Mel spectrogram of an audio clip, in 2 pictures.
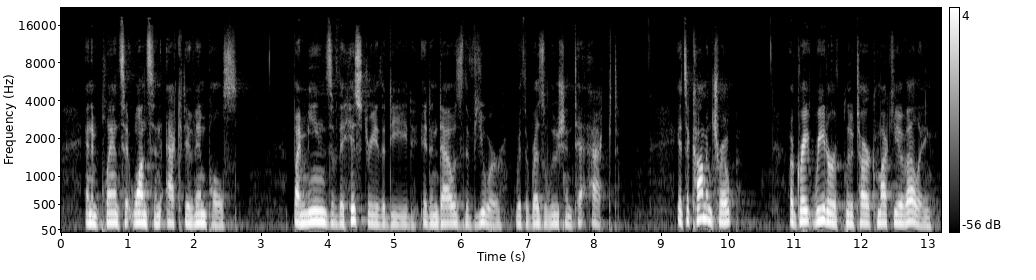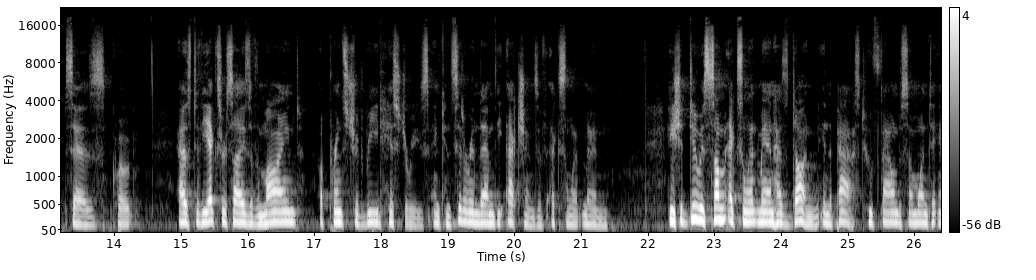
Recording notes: Recording of a lecture delivered on August 25, 2017. As part of the Formal Lecture Series.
